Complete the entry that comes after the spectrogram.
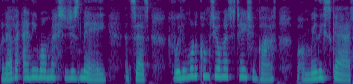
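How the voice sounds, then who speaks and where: Here is a woman with an unremarkable speaking voice and ordinary pitch variation. She talks at a fairly quick pace. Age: 30s. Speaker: podcast host and meditation teacher. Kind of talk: casual monologue.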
